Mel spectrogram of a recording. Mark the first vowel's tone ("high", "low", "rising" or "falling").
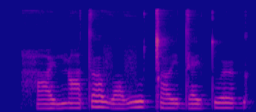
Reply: low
